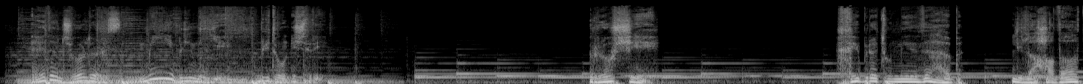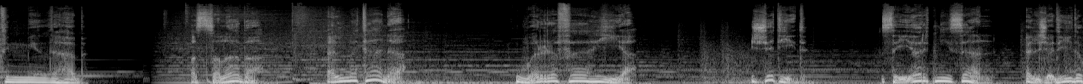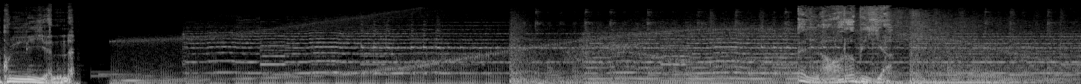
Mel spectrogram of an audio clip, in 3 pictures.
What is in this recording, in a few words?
Arabic male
